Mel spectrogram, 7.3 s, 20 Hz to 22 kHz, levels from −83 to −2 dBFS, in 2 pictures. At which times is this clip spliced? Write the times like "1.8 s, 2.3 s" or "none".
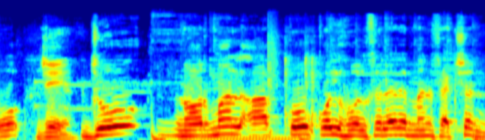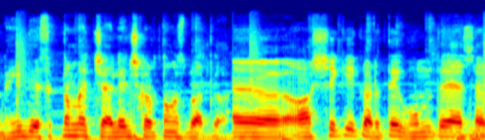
5.4 s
